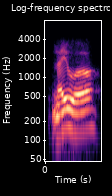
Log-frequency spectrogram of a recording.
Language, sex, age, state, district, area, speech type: Marathi, male, 18-30, Maharashtra, Amravati, rural, conversation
